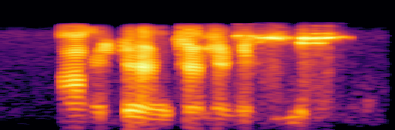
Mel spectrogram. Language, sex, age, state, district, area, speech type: Telugu, male, 18-30, Andhra Pradesh, N T Rama Rao, rural, conversation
